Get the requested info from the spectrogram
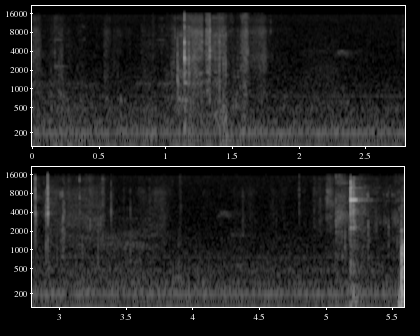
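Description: Faint handling noises of a small drone frame, with a few light clicks and taps as plastic nuts are tightened onto the standoffs of the flight-controller stack with a nut driver; the loudest clicks come near the end.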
